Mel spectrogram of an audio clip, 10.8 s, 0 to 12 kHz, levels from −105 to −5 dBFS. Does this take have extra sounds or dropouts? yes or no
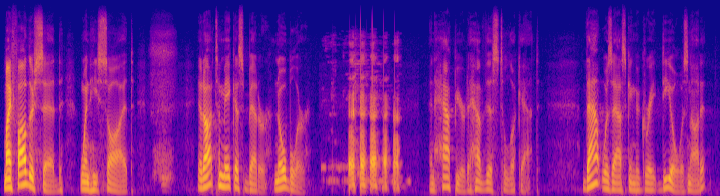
yes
